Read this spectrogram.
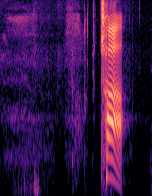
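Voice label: "chang4", Mandarin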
